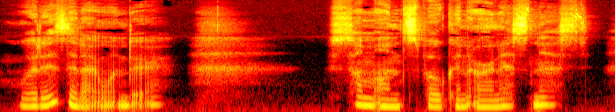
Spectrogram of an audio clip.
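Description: On a very clean recording with a silent background, a woman speaks at a fairly slow pace with a fairly high pitch and a dark, mellow, somewhat breathy tone. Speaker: ASMR roleplay performer. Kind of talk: ASMR roleplay, scripted performance as a cruel, haughty empress, intimate and teasing. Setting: close-mic ASMR recording, listener addressed as nearby. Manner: imperious, haughty, dripping with condescension, with smug laughs and sighs; slow, sultry and teasing, shifting to indulgent purring when she feeds and praises him.

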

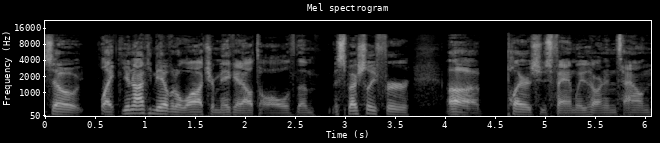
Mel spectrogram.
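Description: Talking very fast with an American accent, a man with a fairly low voice shows ordinary pitch variation and big swings in loudness. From Cincinnati, Ohio. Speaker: baseball team producer and writer. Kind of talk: podcast interview. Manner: halting, repeats words.

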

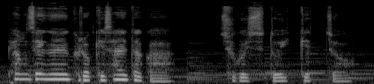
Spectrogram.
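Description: With a calm tone, a woman's voice moves through very wide pitch swings. Music plays in the background. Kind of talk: reflective personal commentary on a book, spoken to the listener. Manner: quiet, calm, soft-spoken.

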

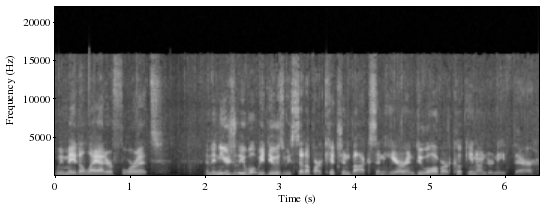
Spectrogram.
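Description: Lively in intonation, a man speaks at a fairly quick pace in a dry sound with no echo. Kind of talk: casual walk-through tour. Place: forest. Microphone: phone near.

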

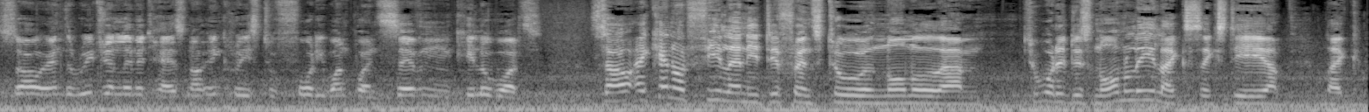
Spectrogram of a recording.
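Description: A man talking at a fairly quick pace amid noticeable background noise. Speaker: car owner vlogger. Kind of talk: casual vlog chat. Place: car. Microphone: phone near.

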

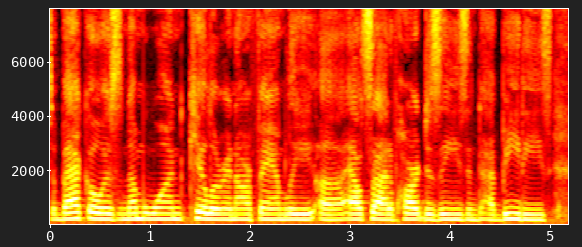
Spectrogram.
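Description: Her voice at a medium pitch, a woman speaks at a moderate pace. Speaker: state legislator. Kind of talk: interview answer.

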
